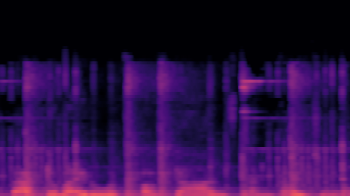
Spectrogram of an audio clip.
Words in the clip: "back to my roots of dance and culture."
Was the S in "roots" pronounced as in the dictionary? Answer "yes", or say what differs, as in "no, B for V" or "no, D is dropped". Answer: no, S is dropped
